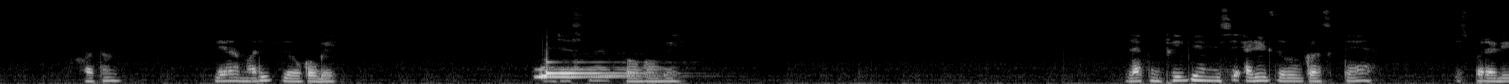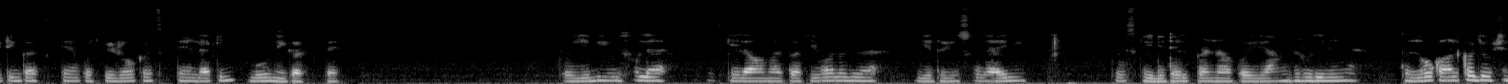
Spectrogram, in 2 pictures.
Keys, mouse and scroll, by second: 0.3 alt+scroll up 1, 0.6-1.0 alt+scroll down 1, 1.1-2.9 drag, 2.9 alt+scroll down 1, 3.3 alt+scroll up 1, 4.4 click, 6.9 alt+scroll down 1, 7.1 scroll up 2, 8.0 click, 10.3 alt+scroll down 2, 10.6 alt+scroll up 1, 10.9-12.3 alt+right drag, 12.3 click, 13.1 ctrl+z, 14.3-16.8 drag, 16.8 ctrl+alt+scroll down 1, 17.0 ctrl+alt+z, 18.0 alt+scroll up 1, 18.7 alt+scroll down 1, 19.3 alt+scroll up 1, 20.1 click, 20.6 alt+scroll down 1, 20.8 alt+scroll up 1, 28.8 click.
